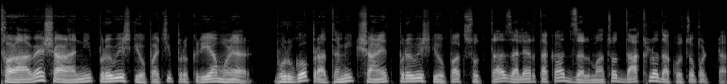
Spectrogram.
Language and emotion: Goan Konkani, neutral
